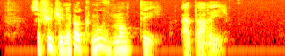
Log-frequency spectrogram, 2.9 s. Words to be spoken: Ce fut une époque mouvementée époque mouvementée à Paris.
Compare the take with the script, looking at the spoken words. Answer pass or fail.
fail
